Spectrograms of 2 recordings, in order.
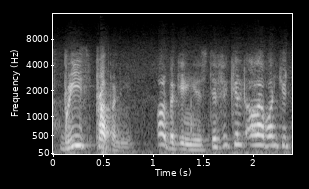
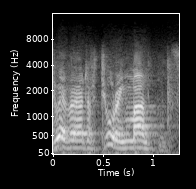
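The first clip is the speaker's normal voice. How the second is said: ordinary talk, nothing marked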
